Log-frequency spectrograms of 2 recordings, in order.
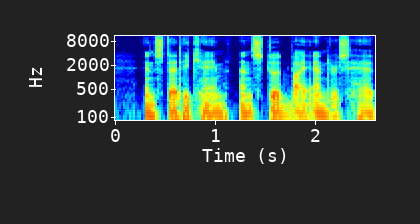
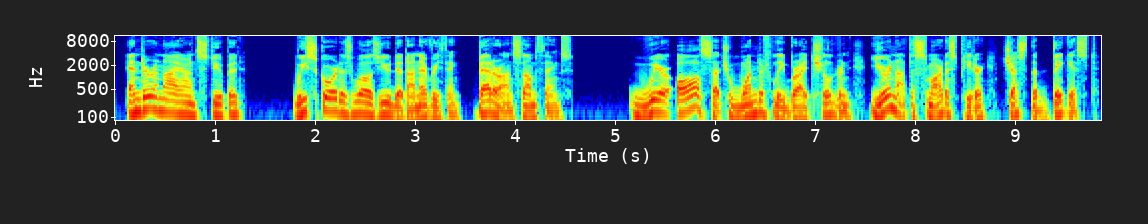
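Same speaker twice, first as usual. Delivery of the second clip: lightly voiced sister, higher pitched; defiant sister; 6 semitones higher than usual. A narrator's reading. Sister tells her big brother he's not the smartest, defiant. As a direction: talk back to a bully, pitched up. Valentine stands up to Peter.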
